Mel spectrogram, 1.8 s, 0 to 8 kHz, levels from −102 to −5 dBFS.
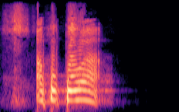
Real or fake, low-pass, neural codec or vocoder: real; 7.2 kHz; none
